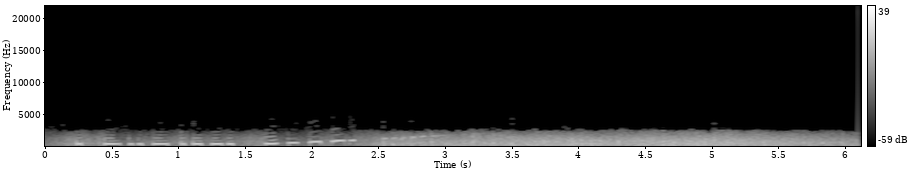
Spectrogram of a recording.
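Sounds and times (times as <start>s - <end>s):
telegraph signal radio interference beeps: 0.0s - 3.1s
loud hissing radio static: 0.0s - 6.1s
radio tone sliding upward: 0.4s - 2.4s.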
